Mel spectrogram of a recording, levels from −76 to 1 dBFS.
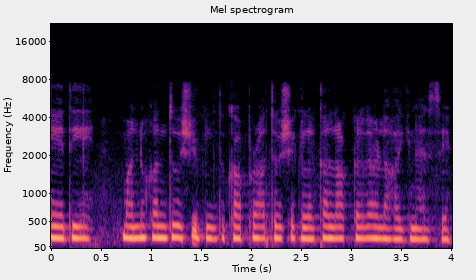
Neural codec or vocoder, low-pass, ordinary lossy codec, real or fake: codec, 16 kHz, 2 kbps, X-Codec, WavLM features, trained on Multilingual LibriSpeech; none; none; fake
